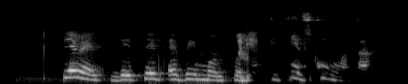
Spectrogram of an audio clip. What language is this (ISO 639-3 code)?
pcm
